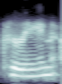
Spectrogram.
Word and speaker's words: Corinne: My name is Corinne Eldor. I get some confusion about how to pronounce my name sometimes, so someone told me just tell people that it rhymes with serene.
